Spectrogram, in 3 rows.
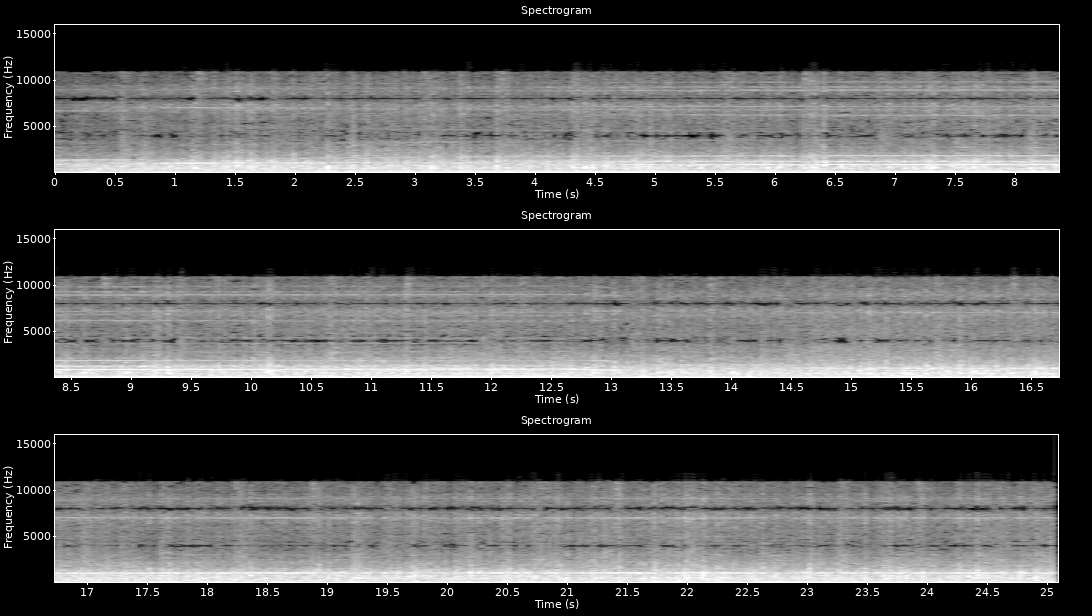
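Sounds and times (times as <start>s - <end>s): high siren-like whine: 0.0s - 25.0s
scooter engine running: 0.0s - 25.0s.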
